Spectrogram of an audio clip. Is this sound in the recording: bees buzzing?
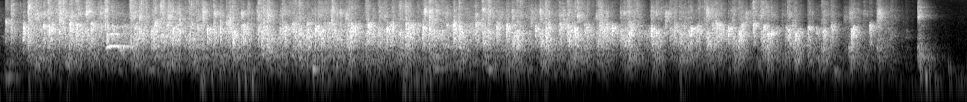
no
